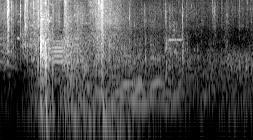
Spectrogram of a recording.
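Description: A game chime sounds as points are awarded.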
